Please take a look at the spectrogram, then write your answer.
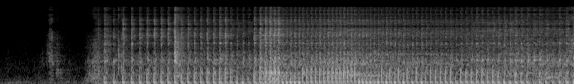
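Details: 1980 Honda CT110 single-cylinder four-stroke, 4864 on the odometer, just started: steady even putter at idle; runs well.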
